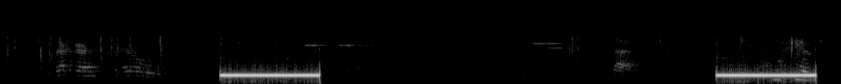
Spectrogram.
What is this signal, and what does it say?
Ringback tone (Europe, 425 Hz), with speech.
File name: out- -2016- - - .5001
